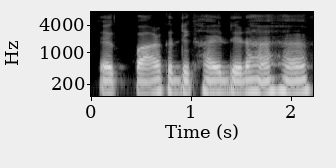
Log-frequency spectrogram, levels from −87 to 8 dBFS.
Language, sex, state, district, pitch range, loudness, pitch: Hindi, male, Bihar, Patna, 120-125 Hz, -14 LUFS, 120 Hz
